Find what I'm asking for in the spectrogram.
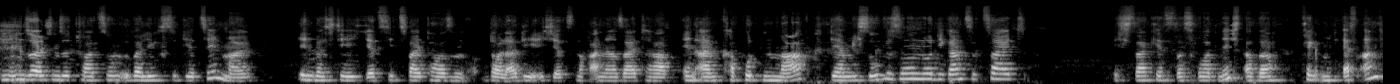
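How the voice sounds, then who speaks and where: A woman has a normal speaking voice with ordinary pitch variation. She speaks at a moderate pace. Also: medium pitch for a woman. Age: 40s. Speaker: day trader and retail investor. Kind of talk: casual chat. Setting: video call.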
